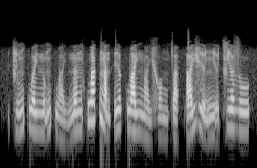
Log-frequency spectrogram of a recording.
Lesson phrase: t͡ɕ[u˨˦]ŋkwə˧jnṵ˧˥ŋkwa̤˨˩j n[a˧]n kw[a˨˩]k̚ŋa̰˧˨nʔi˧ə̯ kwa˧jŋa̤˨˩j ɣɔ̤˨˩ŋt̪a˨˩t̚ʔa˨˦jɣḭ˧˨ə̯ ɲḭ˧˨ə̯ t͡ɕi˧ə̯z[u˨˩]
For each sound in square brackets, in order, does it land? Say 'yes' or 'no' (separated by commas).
yes, no, no, no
